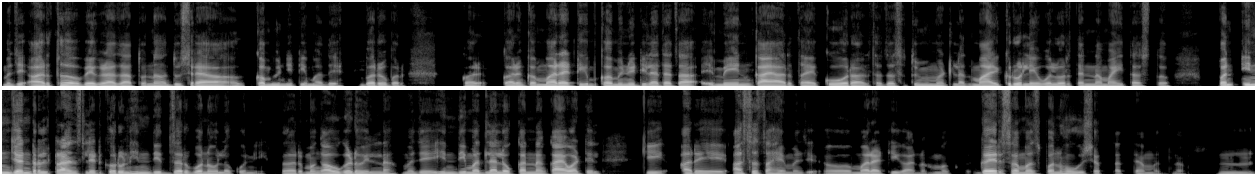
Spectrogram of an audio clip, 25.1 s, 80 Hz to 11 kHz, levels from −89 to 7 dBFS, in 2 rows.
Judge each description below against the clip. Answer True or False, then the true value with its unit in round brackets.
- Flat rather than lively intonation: True (2.2 semitones)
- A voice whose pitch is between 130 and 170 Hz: False (120 Hz)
